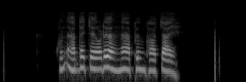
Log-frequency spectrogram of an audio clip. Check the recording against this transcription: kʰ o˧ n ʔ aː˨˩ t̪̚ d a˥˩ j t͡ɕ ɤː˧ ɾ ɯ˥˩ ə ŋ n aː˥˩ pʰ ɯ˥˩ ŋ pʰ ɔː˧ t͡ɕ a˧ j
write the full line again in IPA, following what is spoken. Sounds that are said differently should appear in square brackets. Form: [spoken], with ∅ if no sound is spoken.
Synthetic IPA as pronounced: kʰ [u˧] n ʔ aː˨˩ t̪̚ d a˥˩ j t͡ɕ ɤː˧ ɾ ɯ˥˩ ə ŋ n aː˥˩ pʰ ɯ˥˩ ŋ pʰ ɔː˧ t͡ɕ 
